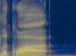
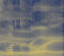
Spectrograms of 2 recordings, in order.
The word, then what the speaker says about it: La Croix: people are like, "It's Lacroy." And I'm like, sure, that's the Americanized pronunciation of this, but that's not how you would pronounce it. It's clearly a French word.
